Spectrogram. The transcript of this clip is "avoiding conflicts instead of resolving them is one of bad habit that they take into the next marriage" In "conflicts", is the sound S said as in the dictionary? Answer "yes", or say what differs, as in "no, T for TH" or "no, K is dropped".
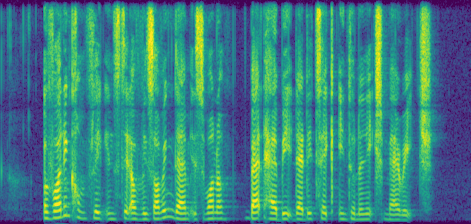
no, S is dropped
